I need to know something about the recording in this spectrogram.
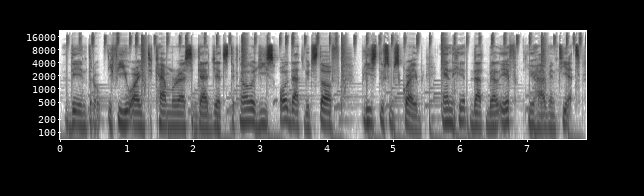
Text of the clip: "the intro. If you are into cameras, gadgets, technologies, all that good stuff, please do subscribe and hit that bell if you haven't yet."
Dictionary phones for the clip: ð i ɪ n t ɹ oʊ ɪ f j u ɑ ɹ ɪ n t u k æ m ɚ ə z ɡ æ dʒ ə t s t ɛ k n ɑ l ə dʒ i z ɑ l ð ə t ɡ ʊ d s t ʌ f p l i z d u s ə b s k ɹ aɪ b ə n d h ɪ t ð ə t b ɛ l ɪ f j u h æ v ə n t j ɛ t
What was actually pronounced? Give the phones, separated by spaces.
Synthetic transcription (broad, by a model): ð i ɪ n t ɹ oʊ ɪ f j u ɑ ɹ ɪ n t u k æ m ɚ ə s ɡ æ dʒ ə t s t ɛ k n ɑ l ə dʒ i s ɑ l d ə t ɡ ʊ d s t ʌ f p l i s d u s ə b s k ɹ aɪ b ə n d h ɪ t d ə t b ɛ l ɪ f j u h æ v ə n t j ɛ t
